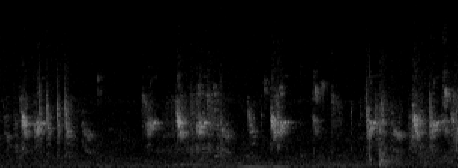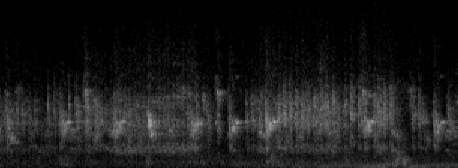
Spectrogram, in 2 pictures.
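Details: Eurasian tree sparrows (Passer montanus) on a house roof in the morning chirping busily: overlapping bright, sharp cheeps several times a second, with a soft flutter of wings now and then.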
